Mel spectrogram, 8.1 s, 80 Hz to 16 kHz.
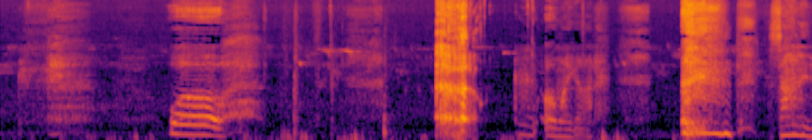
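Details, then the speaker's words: Deliberate huge burp after swallowing air and then drinking 7Up, with stomach pain afterwards: several loud, drawn-out voiced belches with short gaps and brief talk; repeated deliberate burping. "this is 7even up I'm going to do a huge burp uh let's get on to it now"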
